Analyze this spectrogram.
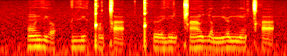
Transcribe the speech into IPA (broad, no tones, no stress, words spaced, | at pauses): õvʲɔ | vʲoǃɔ̃ǀa | ǃʰʉɪ̯vʲõ ǁãʊ̯ʎɒ mʲə˞ mʲãǀʰa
